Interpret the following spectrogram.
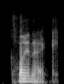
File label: "clinic", American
